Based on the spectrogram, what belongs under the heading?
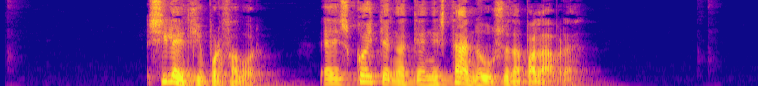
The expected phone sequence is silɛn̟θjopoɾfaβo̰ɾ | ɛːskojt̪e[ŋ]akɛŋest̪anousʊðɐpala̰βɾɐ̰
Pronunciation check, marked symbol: correct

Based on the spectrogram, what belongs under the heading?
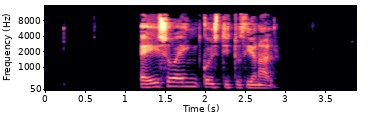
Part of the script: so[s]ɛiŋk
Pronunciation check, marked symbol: incorrect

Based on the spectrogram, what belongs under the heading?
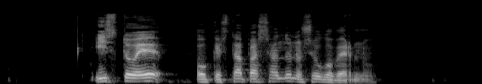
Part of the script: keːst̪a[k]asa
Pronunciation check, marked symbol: incorrect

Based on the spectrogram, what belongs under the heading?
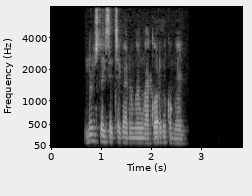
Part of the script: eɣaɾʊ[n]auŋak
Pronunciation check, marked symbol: incorrect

